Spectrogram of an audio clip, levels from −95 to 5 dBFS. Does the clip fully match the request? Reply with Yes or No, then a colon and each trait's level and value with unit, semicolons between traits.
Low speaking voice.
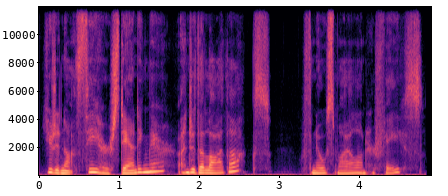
No: high, 205 Hz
